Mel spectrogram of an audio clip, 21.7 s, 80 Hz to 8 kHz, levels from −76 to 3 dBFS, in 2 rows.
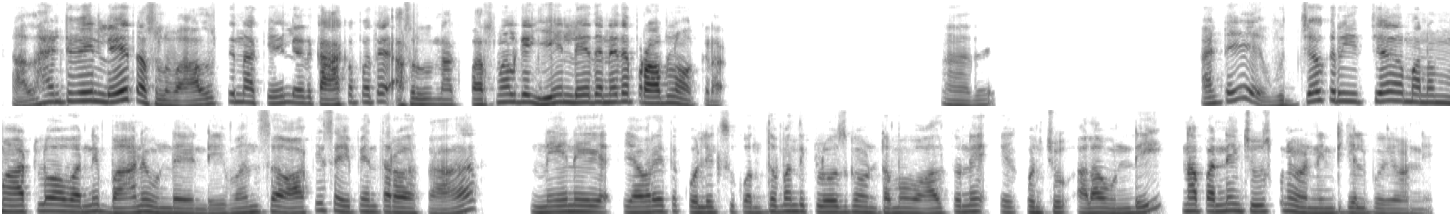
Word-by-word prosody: అలాంటివి 215 - 0
ఏమి 230 -3 +3
లేదసలు. 205 - +5
వాళ్ళకి 155 - 0
నాకు 190 -2 -2
ఏమి 190 - -2
లేదు. 180 -1 0
కాకపోతే, 200 +9 +1 0.2
అసలు 150 -2 -1
నాకు 140 -3 -3
పర్సనల్‌గా 205 +8 +2 0.2
ఏం 205 - +1
లేదనేదే 205 +2 +3
ప్రాబ్లమ్ 175 -2 +7
అక్కడ. 135 - -10 1.8
అదే. 125 +1 -6 1.6
అంటే, 190 +7 -1 0.4
ఉద్యోగరీత్యా 230 - -1 0.2
మనం 200 -1 0
మాటలు 170 +2 +2
అవన్నీ 165 +1 +2
బానే 140 +5 +2
ఉండేయండి. 125 -3 -1
వన్స్ 155 +5 -3 0.2
ఆఫీస్ 195 +7 -6
అయిపోయిన 165 0 -3
తర్వాత, 135 -4 +1 0.9
నేనే 165 +1 +1 0.4
ఎవరైతే 160 +3 +1
కొలీగ్స్ 150 +1 -2
కొంతమంది 170 +4 -2
క్లోజ్‌గా 155 0 0
ఉంటామో, 135 0 -3
వాళ్ళతోనే 135 +7 -2 0.2
ఎ - - -4
కొంచెం 145 0 -2 0.2
అలా 135 +1 +2
ఉండి, 135 +5 -1 0.3
నా 180 - +5
పని 175 0 +3
నేను 185 -2 -2
చూసుకునేవాడిని 170 -6 -1
ఇంటికెళ్ళిపోయేవాడిని. 125 -4 -5
160 Hz, 120 wpm, -22 LUFS, 135-190 Hz, 1.8 s, ప్రాబ్లమ్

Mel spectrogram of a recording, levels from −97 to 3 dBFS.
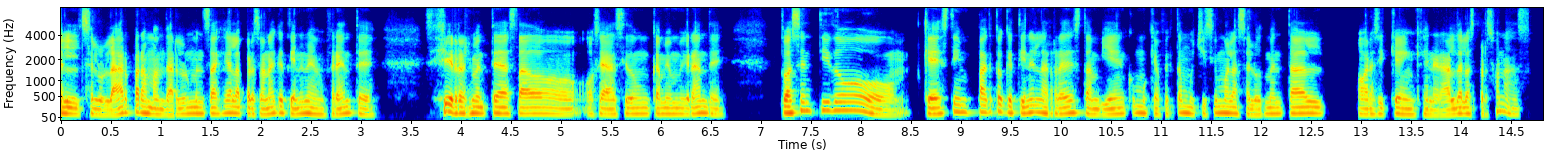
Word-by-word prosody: el 115 -4 +3
celular 100 +5 +2
para 135 -1 +2
mandarle 105 -2 0
un 115 - -1
mensaje 120 0 0
a 130 - +3
la 120 -1 +1
persona 105 +1 0
que 135 - +1
tienen 120 -2 0
enfrente. 110 -2 -1 0.5
Sí, 155 - +1
realmente 125 -1 +3
ha 120 - +6
estado 115 -3 +1
o 110 - -8
sea, 105 -1 +3
ha 100 - -1
sido 110 +1 -1
un 115 0 -2
cambio 115 0 -1
muy 110 -1 -2
grande. 115 -3 -1 0.5
¿Tú - - +5
has 130 0 +6
sentido, 175 - +1
mm, - - -10 0.2
que 110 - +6
este 120 +7 -3
impacto 140 0 0
que 135 -2 +1
tienen 130 +3 0
las 120 -3 0
redes, 120 +4 0
también, 105 0 0
como 130 -1 -3
que 115 - -5
afecta 105 +5 -6
muchísimo 130 0 -2
a - - +2
la 120 - 0
salud 100 -3 -3
mental, 120 +1 +1 0.3
ahora 105 -1 0
sí 110 +1 -5
que 115 - 0
en 105 -2 -1
general 95 0 -1
de 120 - +3
las 120 - -1
personas? 130 -11 -7
115 Hz, 210 wpm, -24 LUFS, 105-130 Hz, 0.5 s, ha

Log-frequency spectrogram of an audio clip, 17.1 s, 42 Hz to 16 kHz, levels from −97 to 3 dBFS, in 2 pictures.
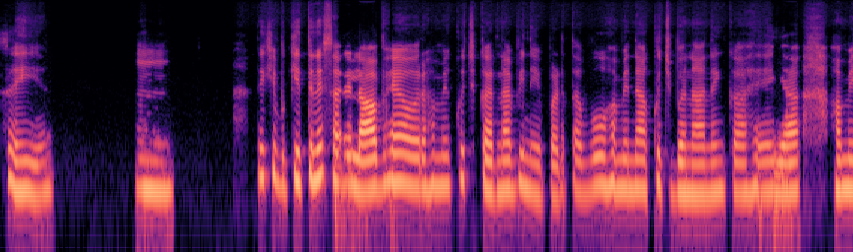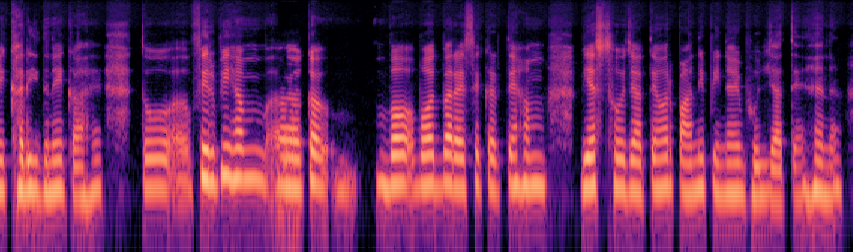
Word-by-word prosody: सही 180 -6 0
है। 165 - -6 0.9
हुँ। 180 -1 -1 0.9
देखिए 245 +2 -1
ब 195 - -5
कितने 235 +2 +4
सारे 220 -5 +1
लाभ 190 0 +7
हैं 215 -1 +4
और 195 -2 +3
हमें 200 +1 -2
कुछ 230 0 -6
करना 185 -1 +2
भी 185 +4 -3
नहीं 170 -3 -4
पड़ता, 165 +3 -5
वो 190 +4 -2
हमें 190 -2 0
ना 185 0 +1
कुछ 205 -5 -5
बनाने 170 0 0
का 175 -1 -2
है 180 -2 -2 0.2
या 170 +1 +4 0.4
हमें 185 0 +2
खरीदने 180 0 +1
का 155 - -4
है। 170 +4 -5 0.4
तो 190 0 -1
अ, - - -6
फिर 230 -3 +6
भी 255 +4 +2
हम 235 -2 +1
अ, 195 -2 +2
क 210 -1 +4 0.5
ब 205 0 +4
बहुत 205 0 +4
बार 205 0 +4
ऐसे 190 +2 0
करते 190 +1 -4
हैं, 200 - +1
हम 200 0 -1 0.4
व्यस्त 195 +1 +3
हो 190 - +2
जाते 180 0 -2
हैं 190 - 0
और 195 - 0
पानी 180 +1 -1
पीना 170 -3 -4
ही 170 - -1
भूल 160 0 -5
जाते 150 +1 -4
हैं। 160 - -9
हैं 180 -1 +1
ना? 160 +3 -6
190 Hz, 195 wpm, -21 LUFS, 175-205 Hz, 0.9 s, लाभ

